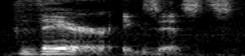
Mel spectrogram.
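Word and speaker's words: ∃: We have an upside down E, and that is pronounced as not exists, there exists. That's how we pronounce that E.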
